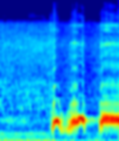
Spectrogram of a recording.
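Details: Brief spotted dove coo in the 'giọng thổ' style, used as a lure for other doves: a short wavering double hoot followed by a longer level note, over a low background hum.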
